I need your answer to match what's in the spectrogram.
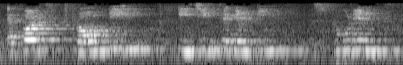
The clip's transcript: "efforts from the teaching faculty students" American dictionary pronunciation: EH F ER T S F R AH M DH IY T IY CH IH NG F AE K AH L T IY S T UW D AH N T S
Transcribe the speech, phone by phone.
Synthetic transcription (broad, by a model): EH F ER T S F R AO M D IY T IY CH IH NG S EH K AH N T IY S T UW D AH N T S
